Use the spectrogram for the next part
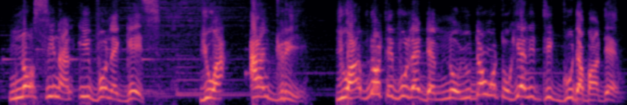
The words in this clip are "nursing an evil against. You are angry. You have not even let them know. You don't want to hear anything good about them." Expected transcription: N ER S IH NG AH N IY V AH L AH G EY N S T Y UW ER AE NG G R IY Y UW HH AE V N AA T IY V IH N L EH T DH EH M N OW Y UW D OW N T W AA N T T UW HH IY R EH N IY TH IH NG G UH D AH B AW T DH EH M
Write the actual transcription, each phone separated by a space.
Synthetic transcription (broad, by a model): N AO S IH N AH N IY V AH N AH G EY S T Y UW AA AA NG G R IY Y UW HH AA V N AA T IY V IH N L EH T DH EH M N OW Y UW D OW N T W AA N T T UW HH IY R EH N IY T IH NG G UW D AH B AW T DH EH M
